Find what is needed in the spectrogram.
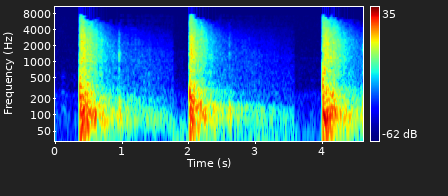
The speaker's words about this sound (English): He counts the explosions and afterwards inspects the fragments to make sure the mines have been completely destroyed.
